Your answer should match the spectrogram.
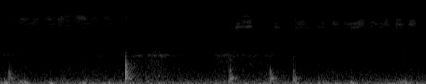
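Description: Stylus writing on a tablet: faint, scratchy strokes come and go, with a few light taps.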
